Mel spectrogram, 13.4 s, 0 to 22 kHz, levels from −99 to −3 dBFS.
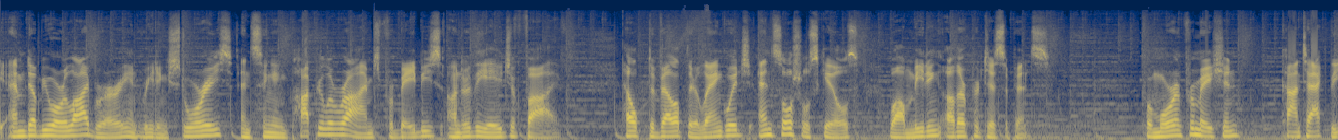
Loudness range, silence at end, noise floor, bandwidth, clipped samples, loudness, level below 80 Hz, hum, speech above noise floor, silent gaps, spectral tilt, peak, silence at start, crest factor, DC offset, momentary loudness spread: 2 LU; 0 s; -40 dBFS; 15 kHz; under 0.1%; -20 LUFS; -44 dBFS; none; 21 dB; none; -5.5 dB/octave; -6 dBFS; 0 s; 14 dB; under 0.1%; 7 LU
